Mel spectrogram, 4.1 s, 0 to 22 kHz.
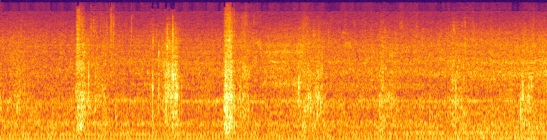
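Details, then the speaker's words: C4 Corvette with 30k miles, saltwater-flooded in a hurricane, idling while the temperature creeps up: smooth, even low idle with a few light taps and no fan whir. The cooling fan was then found not working. Engine itself sounds healthy; normal idle. "Engine sounds great."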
